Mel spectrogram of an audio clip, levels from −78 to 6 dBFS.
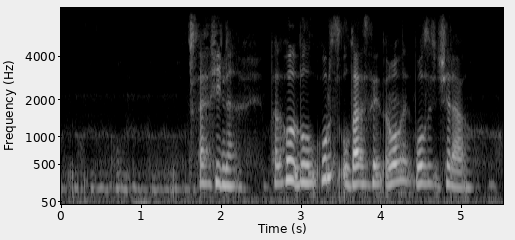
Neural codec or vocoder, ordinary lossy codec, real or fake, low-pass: autoencoder, 22.05 kHz, a latent of 192 numbers a frame, VITS, trained on many speakers; Opus, 24 kbps; fake; 7.2 kHz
